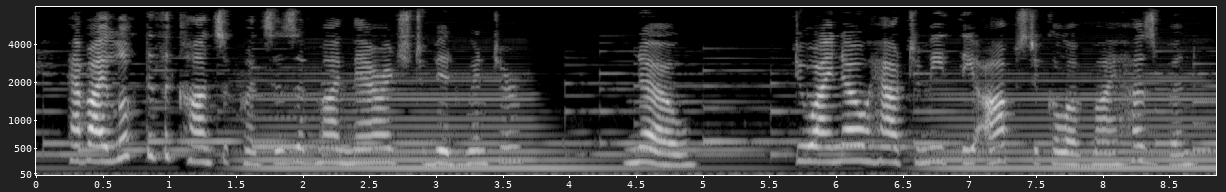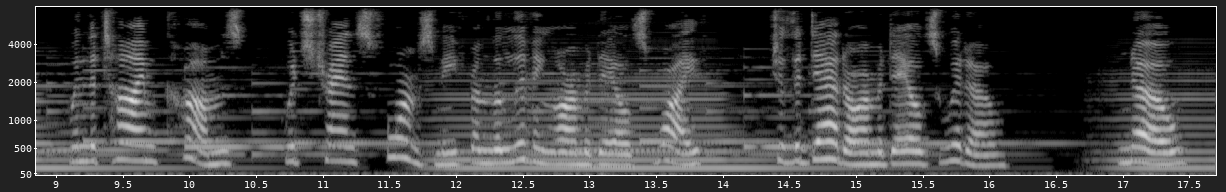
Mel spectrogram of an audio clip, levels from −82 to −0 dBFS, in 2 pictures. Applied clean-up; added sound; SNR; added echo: none; Guitar + Bowed string instrument; 10 dB; none.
